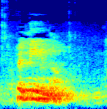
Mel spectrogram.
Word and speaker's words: Peninnah: The name of the other, Peninnah. Peninnah. How do you say it, Pastor? Peninnah. I'm Jamaican. I pronounce a hard I.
